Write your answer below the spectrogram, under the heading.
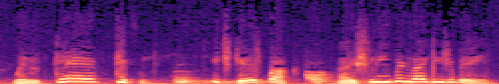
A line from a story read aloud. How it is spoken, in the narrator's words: California exclaims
